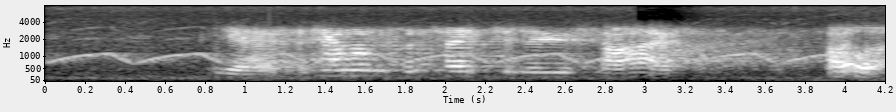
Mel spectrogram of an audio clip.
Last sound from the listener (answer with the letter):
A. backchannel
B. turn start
B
